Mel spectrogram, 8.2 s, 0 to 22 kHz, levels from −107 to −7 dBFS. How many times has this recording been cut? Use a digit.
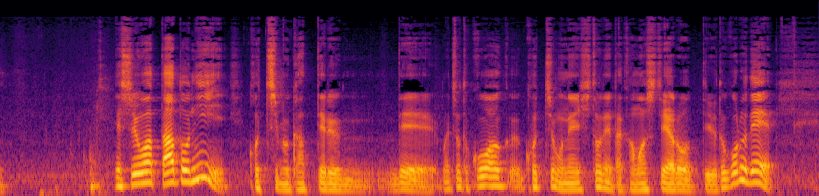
2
